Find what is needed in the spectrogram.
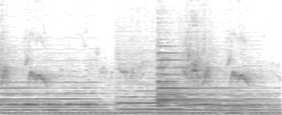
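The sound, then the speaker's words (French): A bell striking midnight: a deep, resonant ringing tone that hangs in the air, with a fresh stroke partway through renewing the sustained hum. “elle entendit sonner le premier coup de minuit”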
